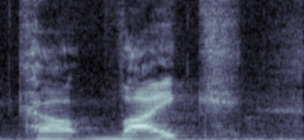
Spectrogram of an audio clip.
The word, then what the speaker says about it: Kveik: Well, this is the big debate. Some people from Norway say Kveik.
